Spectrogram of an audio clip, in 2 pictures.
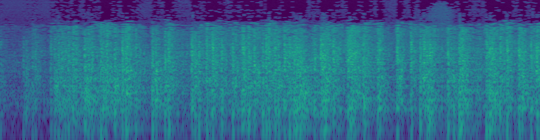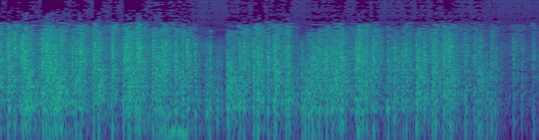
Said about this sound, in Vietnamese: Ngày Tết có rất là nhiều những cái phong tục đẹp. Vừa rồi đó là một trong những phong tục đốt pháo của người Việt Nam của chúng ta trong cái ngày Tết.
